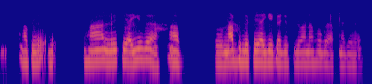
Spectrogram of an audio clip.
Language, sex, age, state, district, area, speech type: Hindi, female, 30-45, Uttar Pradesh, Pratapgarh, rural, conversation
